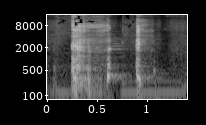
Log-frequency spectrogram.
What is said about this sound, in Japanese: あ、咳出ちゃった、ごめんなさい。声がね、まだ完全には復活してないんですけど、体調もなんかこうすっきりしないなっていう感じなんですけどね。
